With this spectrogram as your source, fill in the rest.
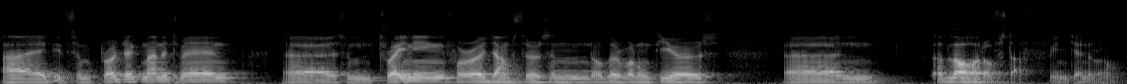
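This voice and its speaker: Young man with a low gravelly voice. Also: little pitch movement, darkish tone. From Spain. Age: 20s. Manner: halting, many pauses and fillers. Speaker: volunteer. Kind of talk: interview to camera.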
